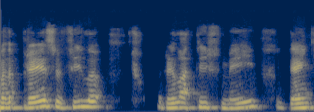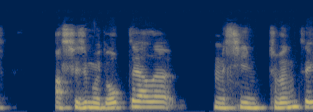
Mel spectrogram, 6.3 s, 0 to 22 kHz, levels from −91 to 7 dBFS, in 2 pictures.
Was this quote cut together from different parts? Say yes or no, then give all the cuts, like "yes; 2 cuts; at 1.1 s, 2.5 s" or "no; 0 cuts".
yes; 1 cut; at 2.7 s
